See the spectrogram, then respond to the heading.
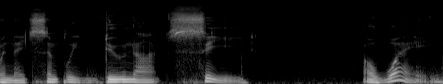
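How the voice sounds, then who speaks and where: A dark, mellow tone with ordinary pitch variation. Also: man. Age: 50s. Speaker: podcast host, doctor. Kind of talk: casual chat. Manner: halting.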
